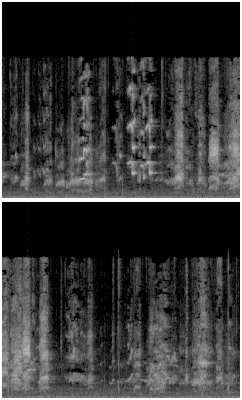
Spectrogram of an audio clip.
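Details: Wild female sulphur-crested cockatoo, jealous of a person giving attention to her mate, gives a run of harsh, raspy screeches and squawks in irregular bursts with softer chatter between.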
